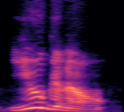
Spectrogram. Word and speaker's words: Huguenot: very cool and it's huguenot yuga no you don't pronounce the h and you don't pronounce the t you're gonna oh yeah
